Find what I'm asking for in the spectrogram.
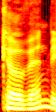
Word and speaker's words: Coven: Shot between 1995 and 1997, the documentary follows filmmaker Mark Borchardt as he attempts to make the short horror film Coven, pronounced Coven because coven sounds too much like oven.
